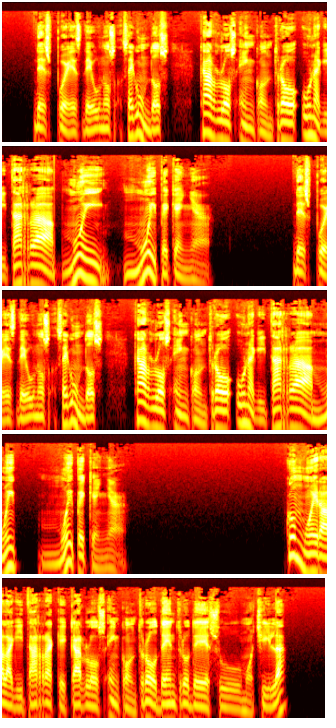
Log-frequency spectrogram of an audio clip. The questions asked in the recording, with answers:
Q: ¿Cómo era la guitarra que Carlos encontró dentro de su mochila?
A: La guitarra que Carlos encontró dentro de su mochila era muy, muy pequeña.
